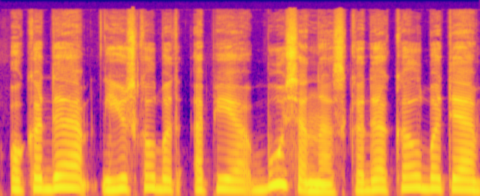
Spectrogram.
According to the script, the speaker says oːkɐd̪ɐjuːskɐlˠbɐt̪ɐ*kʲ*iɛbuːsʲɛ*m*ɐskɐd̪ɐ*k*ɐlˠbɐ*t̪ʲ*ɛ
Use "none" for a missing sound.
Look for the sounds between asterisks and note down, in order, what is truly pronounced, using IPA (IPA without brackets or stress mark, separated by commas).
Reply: pʲ, n, k, t̪ʲ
